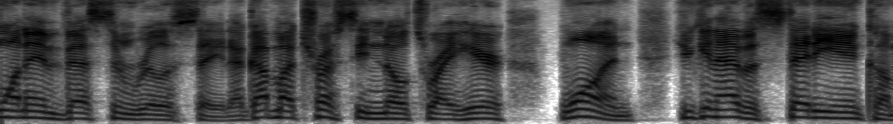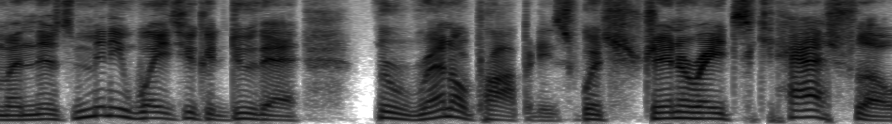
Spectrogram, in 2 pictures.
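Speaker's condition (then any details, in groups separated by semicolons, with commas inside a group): No condition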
